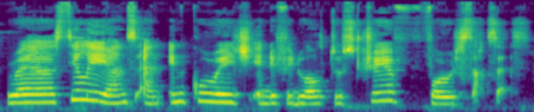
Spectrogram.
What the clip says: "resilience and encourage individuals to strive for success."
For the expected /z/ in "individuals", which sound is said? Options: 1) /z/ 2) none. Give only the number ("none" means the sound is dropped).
2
